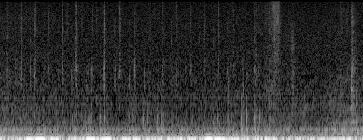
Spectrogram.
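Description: A Sharpie marker stipples dot shading on a stack of white paper on a clipboard, its felt tip tapping the paper rapidly. The dry, bright taps patter in quick, uneven bursts over a steady low rumble.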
